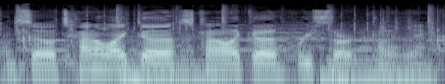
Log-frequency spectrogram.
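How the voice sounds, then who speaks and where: A man's voice: medium pitch, expressive, fast, creaky, music in the background. A young man hosting a fishing vlog, chatting casually and saying "bro" and "like" a lot, recorded outdoors on an action camera. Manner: laid-back, says "bro" and "like" a lot. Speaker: vlog host and kayak angler. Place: outdoors at a boat launch and on the water. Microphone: action camera mounted on kayak.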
